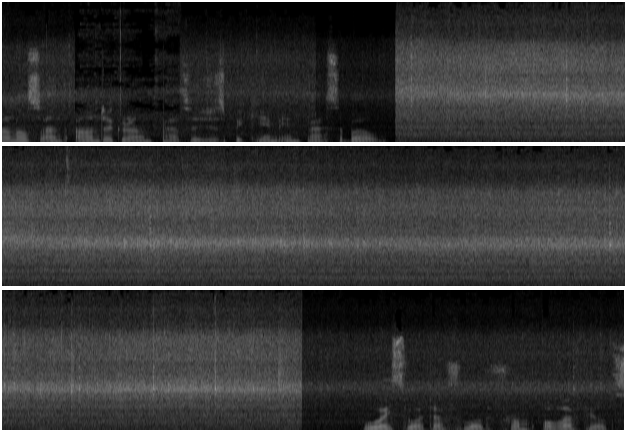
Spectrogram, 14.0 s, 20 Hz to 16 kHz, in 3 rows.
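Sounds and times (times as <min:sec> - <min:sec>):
rain and floodwater rushing: 0:03.0 - 0:12.2.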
